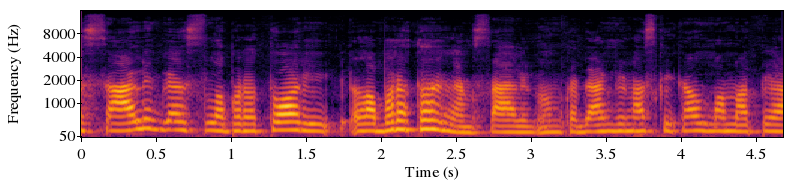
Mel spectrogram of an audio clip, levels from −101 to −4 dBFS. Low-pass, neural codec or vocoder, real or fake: 14.4 kHz; codec, 44.1 kHz, 3.4 kbps, Pupu-Codec; fake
